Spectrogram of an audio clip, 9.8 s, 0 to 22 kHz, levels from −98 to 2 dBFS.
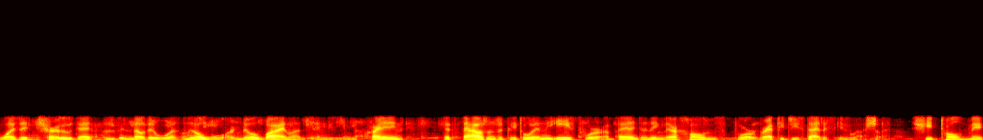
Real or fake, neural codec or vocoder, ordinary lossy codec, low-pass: fake; codec, 24 kHz, 1.5 kbps, HILCodec; Opus, 64 kbps; 3.6 kHz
